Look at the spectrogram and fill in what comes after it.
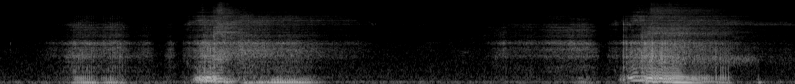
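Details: Real-time sleep recording of a woman snoring, no talking: two rough, rattling inspiratory snores separated by quieter breaths; ordinary snoring.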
